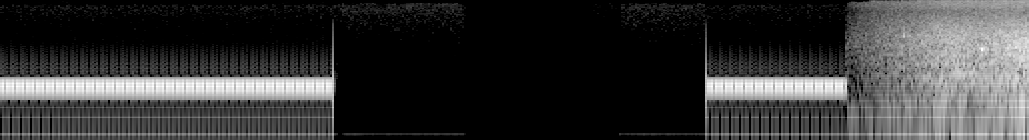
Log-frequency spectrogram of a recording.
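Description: A steady telephone ringing tone sounds twice, a long burr, a pause of silence, then a second burr cut short as the line picks up into faint background noise; the call is placed from a primary and lower secondary school in Vang.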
